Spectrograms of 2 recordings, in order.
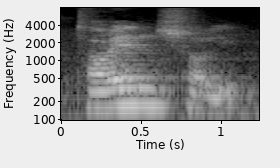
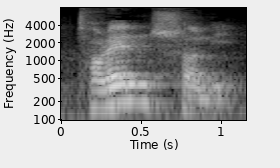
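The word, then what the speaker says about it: torrentially: পারেন ইট has rained টরেনশিয়ালি, টরেনশিয়ালি না টরেনশিয়ালি, টরেনশিয়ালি, শিয়াল ইংরেজিতে উচ্চারণ হয় না, টরেনশিয়ালি, টরেনশিয়ালি।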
